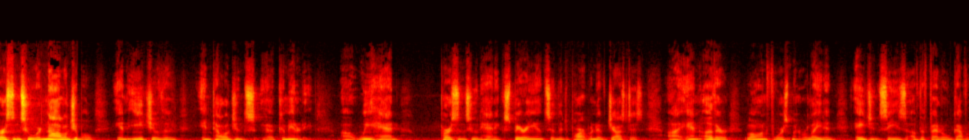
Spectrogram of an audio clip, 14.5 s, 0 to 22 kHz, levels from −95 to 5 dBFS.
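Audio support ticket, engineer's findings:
Sudden gain jump at 1.16 s: digital gain likely stepped by about -8 dB between adjacent samples, with no ramp, as from a setting change or bit shift. Sound and noise floor drop together and stay lower until the end.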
